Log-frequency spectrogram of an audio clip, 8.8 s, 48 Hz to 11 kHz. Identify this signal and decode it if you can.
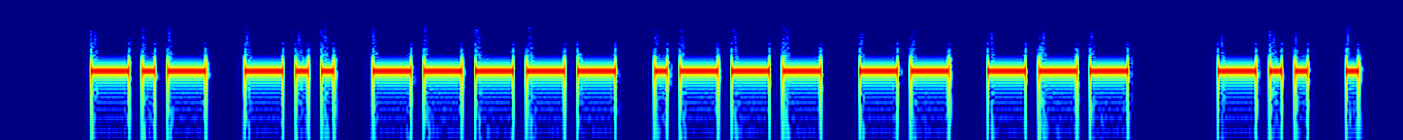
Morse code, heard as a keyed tone, about 15 wpm, 700 Hz. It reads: KD0JMO DE
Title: USA Callsign DE Callsign - 6 Characters - 15wpm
